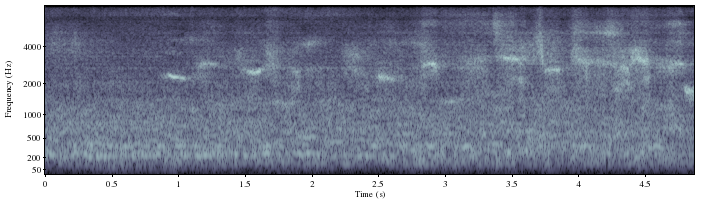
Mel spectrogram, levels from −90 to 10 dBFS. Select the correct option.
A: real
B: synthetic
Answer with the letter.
B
